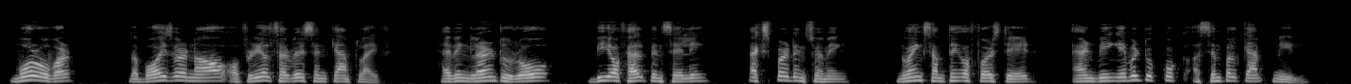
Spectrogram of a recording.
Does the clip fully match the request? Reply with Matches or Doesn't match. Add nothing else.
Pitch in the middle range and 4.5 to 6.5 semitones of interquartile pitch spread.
Doesn't match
